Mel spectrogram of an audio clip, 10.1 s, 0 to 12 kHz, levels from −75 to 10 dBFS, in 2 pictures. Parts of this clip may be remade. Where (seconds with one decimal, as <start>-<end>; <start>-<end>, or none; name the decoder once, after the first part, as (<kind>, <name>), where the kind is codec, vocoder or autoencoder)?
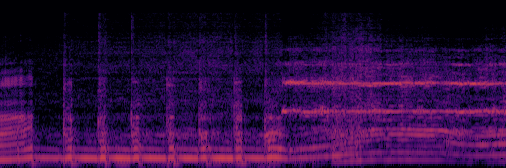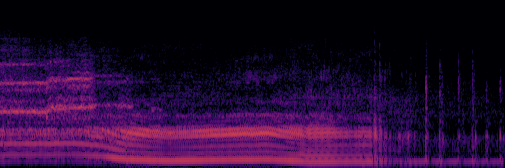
0.6-5.1 (codec, SNAC)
